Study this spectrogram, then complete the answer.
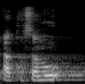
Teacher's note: قاف کو پر پڑھیں گے، حروف مستعلیہ میں سے ہے اور قاف میں قلقلہ کریں گے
